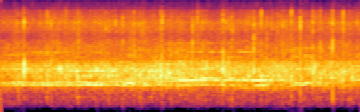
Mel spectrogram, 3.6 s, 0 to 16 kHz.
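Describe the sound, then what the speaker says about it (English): A dense, continuous round of audience applause for the graduates at a Class 22 academy graduation ceremony, loud and even for its whole length with no talking over it. "if we could give all of them a nice round of applause to close it out"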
